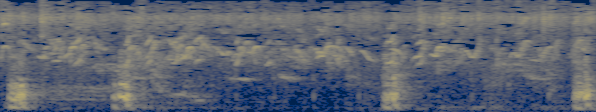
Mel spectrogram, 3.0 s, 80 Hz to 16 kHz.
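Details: Mother hen with 31 newly hatched chicks: four short, low clucks at uneven spacing, with faint high peeping from the chicks in between.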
